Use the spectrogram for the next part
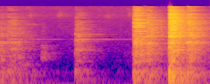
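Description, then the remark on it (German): A few sharp knocks of dishware on a hard surface as a small cereal bowl is set down while cooking, with two louder clinks near the end ringing briefly. No talking. “Okay, dann nehmen wir uns noch eine kleine Müsli-Schüssel oder so.”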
